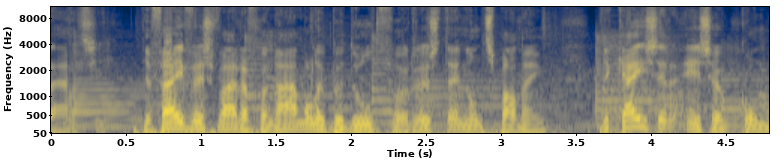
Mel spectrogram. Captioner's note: voiceover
